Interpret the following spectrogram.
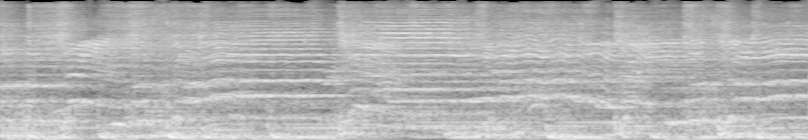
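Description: Live pop performance: a female vocal trio singing into microphones over amplified music with a steady beat.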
